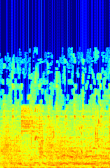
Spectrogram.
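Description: Basketball game sound on an indoor hardwood court: a ball being dribbled in repeated low bounces, short sneaker squeaks, and steady crowd noise from the arena.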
